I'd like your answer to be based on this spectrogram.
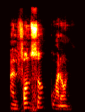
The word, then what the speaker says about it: Cuarón: Alfonso Cuarón.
